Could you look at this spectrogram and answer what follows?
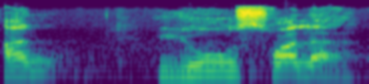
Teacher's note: یہاں نون ساکن کو یوصل کی یا کے ساتھ ملائیں گے، یا کی آواز کو غننے کے ساتھ ادا کریں گے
